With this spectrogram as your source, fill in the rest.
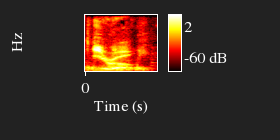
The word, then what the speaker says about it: gyro: sounds magnificent I appreciate a good gyro or hero as they pronounce it in uh in Greece that's like the proper pronunciation of it but I'll be damned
